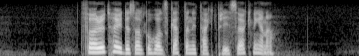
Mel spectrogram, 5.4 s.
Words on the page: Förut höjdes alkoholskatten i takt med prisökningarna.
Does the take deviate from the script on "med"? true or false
true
